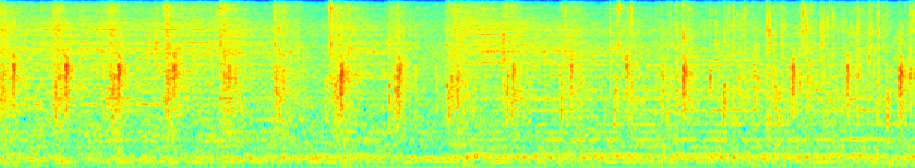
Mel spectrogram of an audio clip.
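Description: Lively cancan show music played loud through theatre speakers, with a sharp beat about three times a second, and an audience clapping and cheering.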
